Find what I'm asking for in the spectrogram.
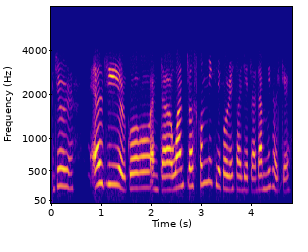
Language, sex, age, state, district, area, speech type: Nepali, female, 45-60, West Bengal, Kalimpong, rural, conversation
